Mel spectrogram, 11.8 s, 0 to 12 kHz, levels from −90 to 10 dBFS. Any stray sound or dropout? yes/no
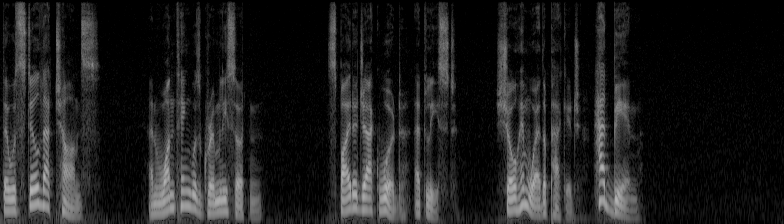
no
